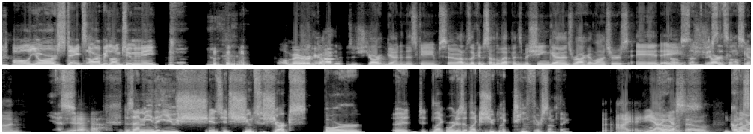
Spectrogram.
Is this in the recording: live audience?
no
